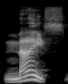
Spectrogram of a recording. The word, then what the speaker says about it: Nice: She's from Nice, which is spelled nice, but it's Nice. N-I-C-E.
